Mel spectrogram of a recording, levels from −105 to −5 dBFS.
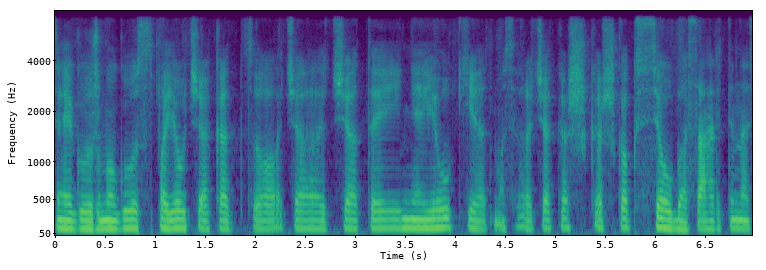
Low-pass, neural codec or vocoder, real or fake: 7.2 kHz; none; real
